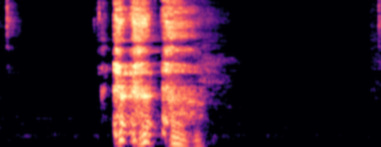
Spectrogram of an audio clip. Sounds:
Throat clearing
